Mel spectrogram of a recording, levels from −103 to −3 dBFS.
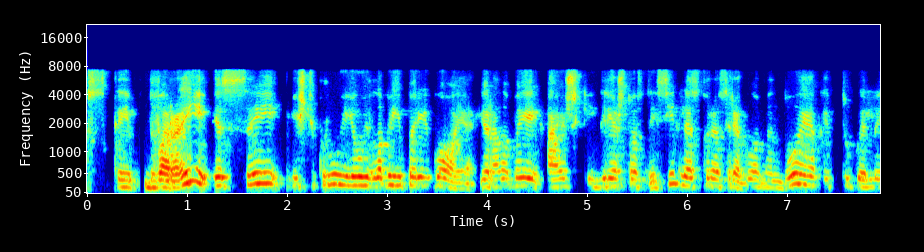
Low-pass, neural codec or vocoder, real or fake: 7.2 kHz; none; real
